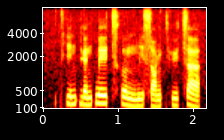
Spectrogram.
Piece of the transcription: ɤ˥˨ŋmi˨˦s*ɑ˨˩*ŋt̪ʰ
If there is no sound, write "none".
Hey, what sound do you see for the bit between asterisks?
ɑ˨˦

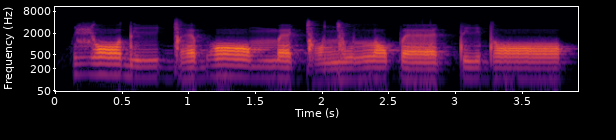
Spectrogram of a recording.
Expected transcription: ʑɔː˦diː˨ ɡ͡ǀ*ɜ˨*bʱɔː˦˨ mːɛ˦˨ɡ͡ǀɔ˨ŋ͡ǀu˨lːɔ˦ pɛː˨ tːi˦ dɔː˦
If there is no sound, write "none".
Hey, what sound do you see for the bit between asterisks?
ɛ˨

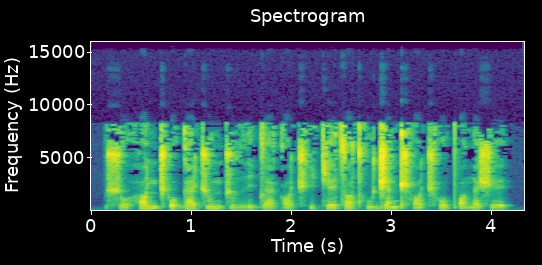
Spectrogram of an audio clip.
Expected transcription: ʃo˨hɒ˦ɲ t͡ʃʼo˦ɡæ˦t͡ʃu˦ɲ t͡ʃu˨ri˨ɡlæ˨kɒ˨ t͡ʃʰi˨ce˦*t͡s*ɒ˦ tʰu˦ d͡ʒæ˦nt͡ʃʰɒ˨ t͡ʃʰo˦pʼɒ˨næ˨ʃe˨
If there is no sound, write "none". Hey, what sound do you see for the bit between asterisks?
t͡s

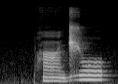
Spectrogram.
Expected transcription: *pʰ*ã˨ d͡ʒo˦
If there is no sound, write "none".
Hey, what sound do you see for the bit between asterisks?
pʰ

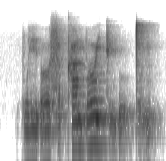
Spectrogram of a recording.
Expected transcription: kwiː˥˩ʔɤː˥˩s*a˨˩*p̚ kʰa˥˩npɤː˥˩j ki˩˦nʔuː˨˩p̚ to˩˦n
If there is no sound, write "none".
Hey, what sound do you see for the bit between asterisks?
a˨˩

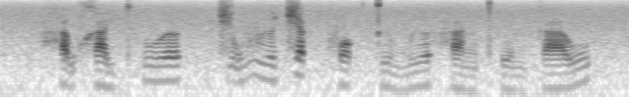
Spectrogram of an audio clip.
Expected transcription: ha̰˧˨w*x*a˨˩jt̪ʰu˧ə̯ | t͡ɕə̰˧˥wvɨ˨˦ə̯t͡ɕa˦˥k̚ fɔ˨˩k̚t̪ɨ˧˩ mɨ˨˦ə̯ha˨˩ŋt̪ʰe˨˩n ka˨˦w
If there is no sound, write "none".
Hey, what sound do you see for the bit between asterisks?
x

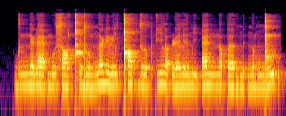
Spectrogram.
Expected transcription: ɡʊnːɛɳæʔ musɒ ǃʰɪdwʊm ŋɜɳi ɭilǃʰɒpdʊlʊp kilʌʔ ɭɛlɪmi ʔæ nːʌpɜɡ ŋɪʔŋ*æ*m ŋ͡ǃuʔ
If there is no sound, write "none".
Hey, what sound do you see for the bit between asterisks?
ə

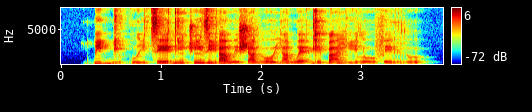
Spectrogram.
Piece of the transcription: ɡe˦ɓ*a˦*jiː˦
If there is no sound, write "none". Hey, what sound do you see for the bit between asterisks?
a˦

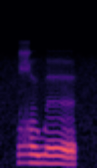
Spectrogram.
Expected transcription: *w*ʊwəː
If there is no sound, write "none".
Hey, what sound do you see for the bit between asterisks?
ʁ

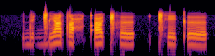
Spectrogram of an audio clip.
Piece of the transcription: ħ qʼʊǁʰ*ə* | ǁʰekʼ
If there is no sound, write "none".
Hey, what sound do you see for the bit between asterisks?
ə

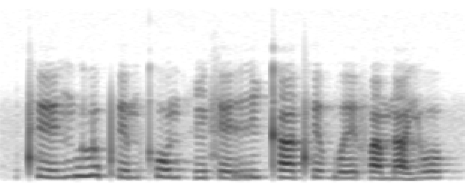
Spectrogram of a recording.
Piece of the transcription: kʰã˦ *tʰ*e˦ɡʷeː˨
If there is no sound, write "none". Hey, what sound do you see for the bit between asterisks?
tʰ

